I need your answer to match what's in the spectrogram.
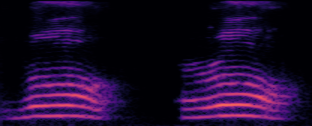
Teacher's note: ऊपर के सामने वाले चार दांतों के मसूड़ों से जब लगता है तो र अदा होता है।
